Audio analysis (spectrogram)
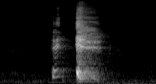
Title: Mocha’ｓ sneezing (Sample, 4K Quality)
